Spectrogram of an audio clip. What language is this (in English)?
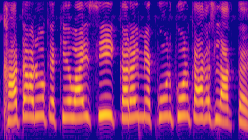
Maithili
